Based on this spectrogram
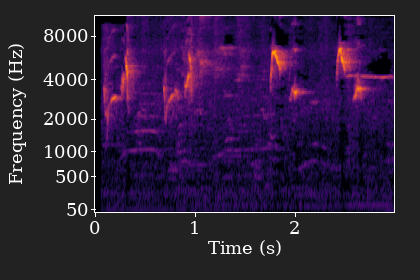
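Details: Long-tailed shrike singing vigorously, used as a lure recording to prompt quiet or stressed shrikes to answer. Sharp whistled notes slur up and down, given in short clusters about every half second, with a faint low hum underneath.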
